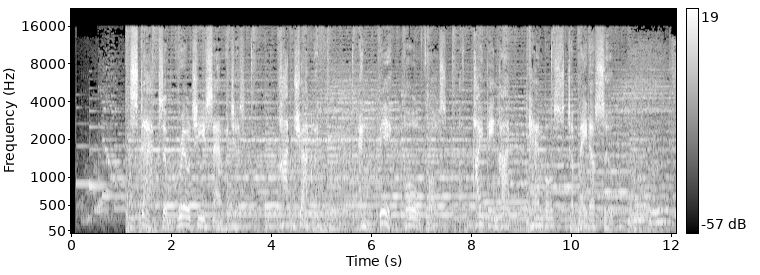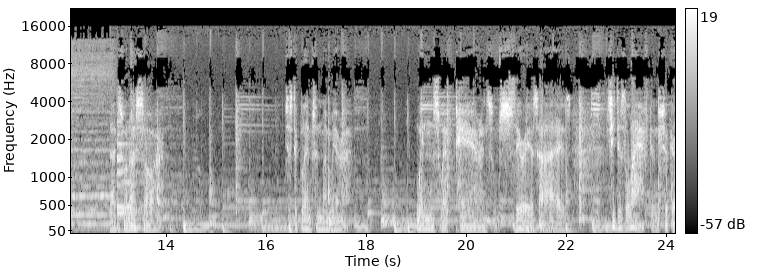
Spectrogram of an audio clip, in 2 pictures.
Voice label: Commercials, Voiceover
